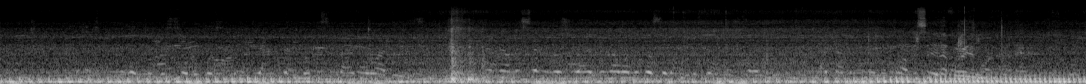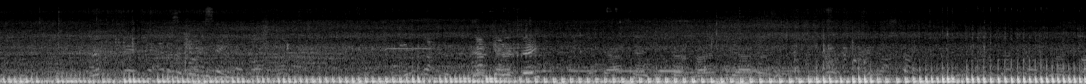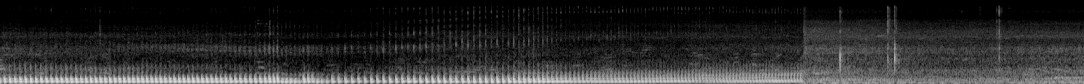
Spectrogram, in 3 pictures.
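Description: A vehicle engine running close by: a steady low hum that grows louder through the second half and drops away near the end, with people's voices in the background.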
